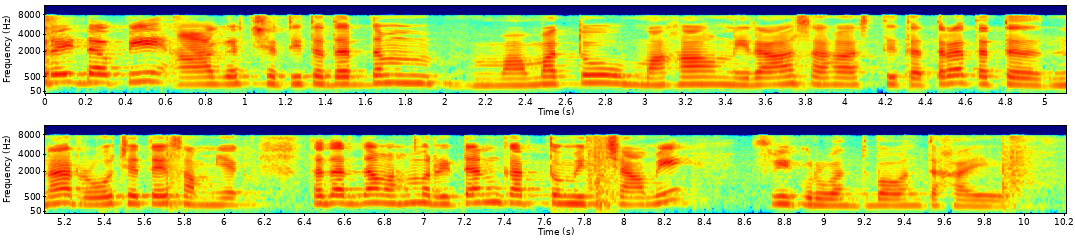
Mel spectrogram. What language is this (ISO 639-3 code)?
san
